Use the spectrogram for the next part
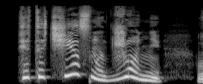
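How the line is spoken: Indignant question. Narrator (Russian): возмущенно спросила Сара

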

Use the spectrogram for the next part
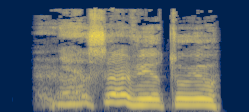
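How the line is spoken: Hoarse rasp. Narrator (Russian): прохрипел Дел

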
